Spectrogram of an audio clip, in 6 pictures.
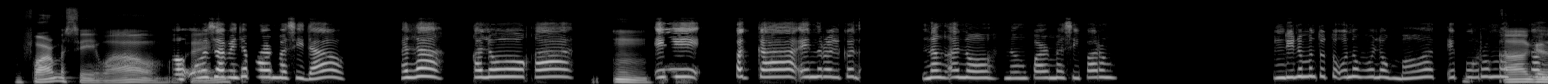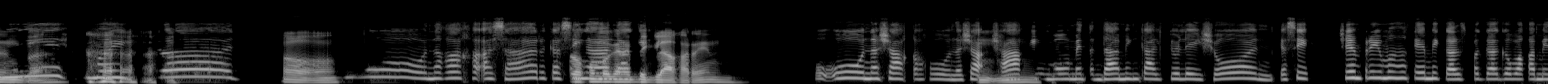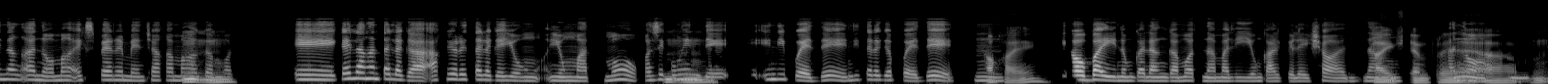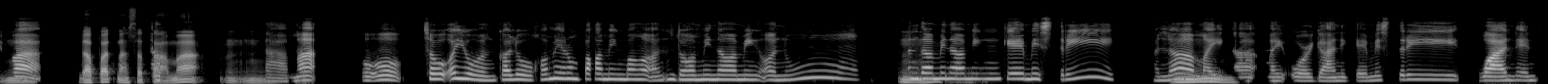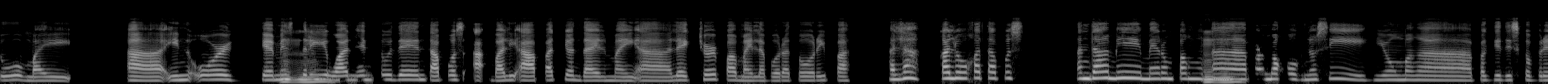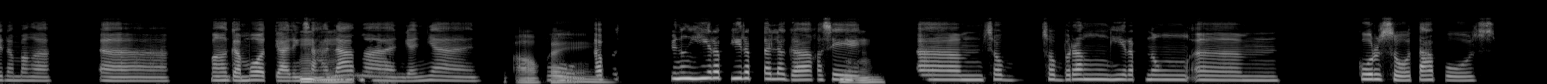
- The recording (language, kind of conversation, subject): Filipino, podcast, Puwede mo bang ikuwento kung paano nagsimula ang paglalakbay mo sa pag-aaral?
- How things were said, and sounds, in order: other noise; other background noise; chuckle; tapping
